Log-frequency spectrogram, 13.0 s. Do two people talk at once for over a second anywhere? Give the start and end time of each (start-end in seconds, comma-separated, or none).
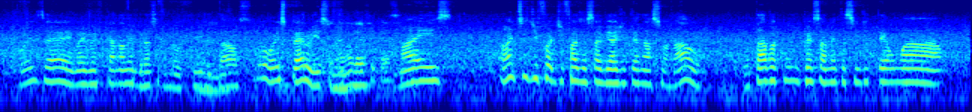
none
